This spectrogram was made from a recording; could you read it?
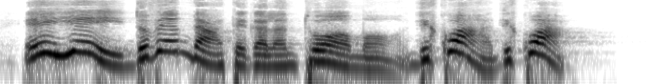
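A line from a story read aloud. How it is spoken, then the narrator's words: Shouting after someone. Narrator (Italian): Gridatogli dietro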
